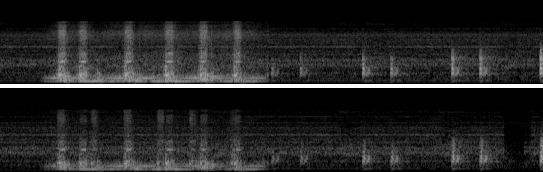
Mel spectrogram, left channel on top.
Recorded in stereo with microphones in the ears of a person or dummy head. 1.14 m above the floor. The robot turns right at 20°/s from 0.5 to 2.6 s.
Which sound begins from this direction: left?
Knocking, at 2.7 s.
